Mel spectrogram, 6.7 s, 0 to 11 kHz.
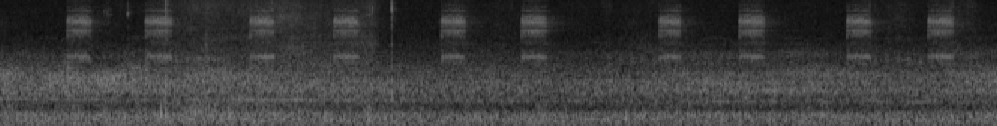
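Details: A corn crake calling at night over Lake Powsinkowskie, 20 June 2021, repeats its dry, rasping double crake about twice a second, over a steady low rumble of distant traffic.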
